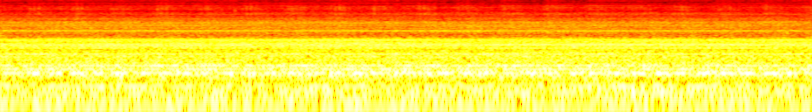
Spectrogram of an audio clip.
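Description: Air conditioner running with a steady hum and a few steady tones over an even drone.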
